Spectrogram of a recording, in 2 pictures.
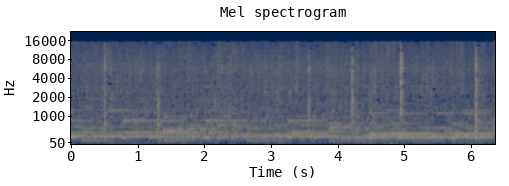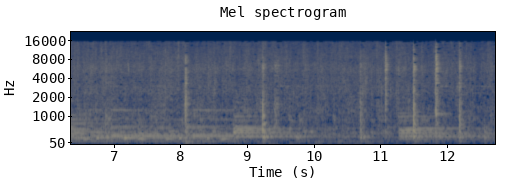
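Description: Homemade ginger-garlic paste frying in a pan, an even close sizzle with regular sharp spatula clicks that come faster near the end, no talking.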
